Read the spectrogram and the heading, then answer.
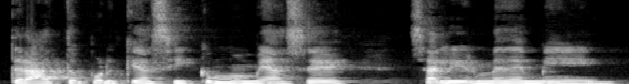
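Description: A woman podcast guest with a medium-pitched voice answers casually from home over a video call. She speaks in short, halting pieces, feeling for the right word and often repeating herself for emphasis. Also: steady tone. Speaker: podcast guest, yoga teacher. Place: home room with bare wall, indoors.

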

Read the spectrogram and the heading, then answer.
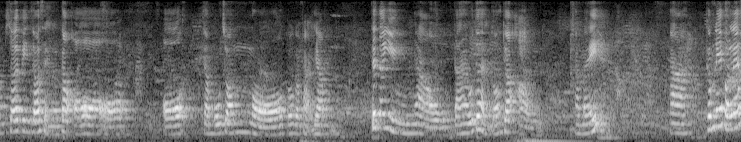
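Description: High-voiced Hong Kong Cantonese woman trainer. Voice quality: nasal. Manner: instructive, prompting, repeats phrases. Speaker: radio drama workshop trainer. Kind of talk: interactive workshop talk to students. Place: large school auditorium, indoors. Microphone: handheld microphone over PA, recorded from audience. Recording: echoey auditorium with audience murmur.

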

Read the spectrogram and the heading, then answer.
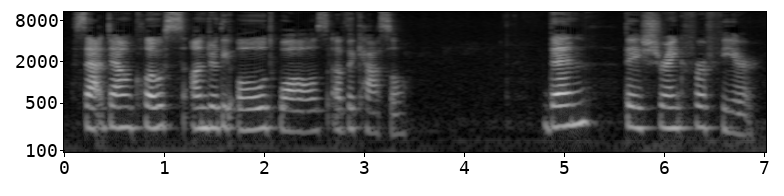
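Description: A woman narrating a fairytale in measured, deliberate storybook phrasing. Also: mid-range voice.

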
